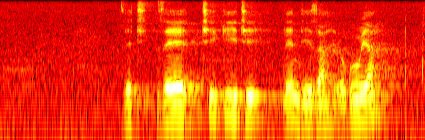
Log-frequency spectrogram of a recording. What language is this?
Zulu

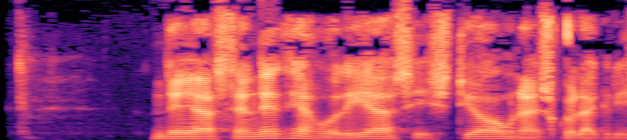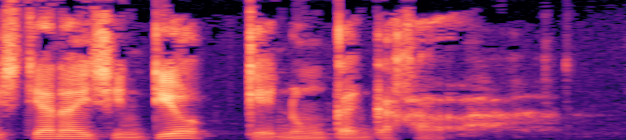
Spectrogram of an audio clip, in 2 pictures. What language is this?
Spanish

